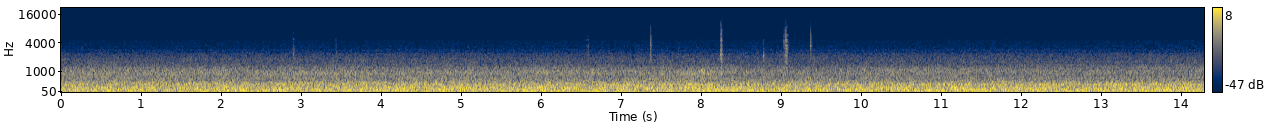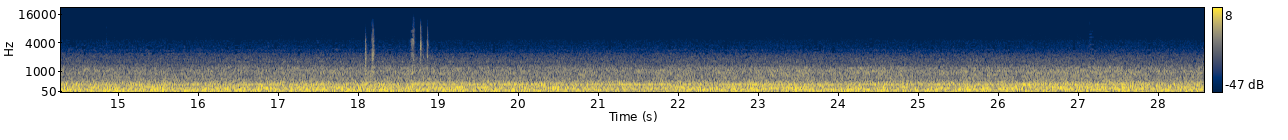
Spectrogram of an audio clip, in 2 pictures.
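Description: Steady car road noise of tyres and engine heard inside the cabin through a dashboard camera's microphone, with a faint steady hum and a few faint ticks.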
